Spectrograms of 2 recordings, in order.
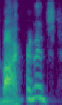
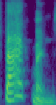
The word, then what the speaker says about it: Bachman: He looked into the camera and said, "My name's not Bachman, it's Bachman."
